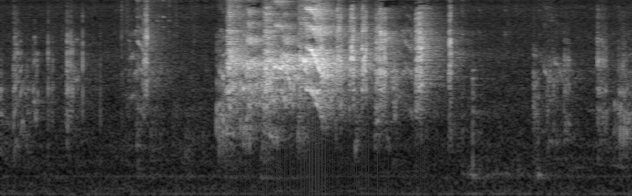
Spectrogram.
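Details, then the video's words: Budgerigars chirping: a dense, busy chatter of high squeaky chirps and warbles, swelling into a loud scratchy burst in the middle, then breaking into scattered short chirps. "Budgies Chirping sound"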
